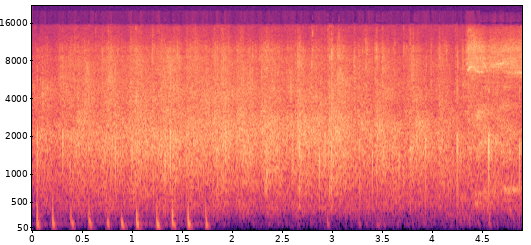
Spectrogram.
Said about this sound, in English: can I invite the audience to give them a round of applause for their consistent support to this seminar?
